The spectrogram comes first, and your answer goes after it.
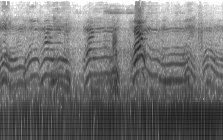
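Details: Hungry puppies crying as they wait to be fed: high, arching whines in quick overlapping bursts, some rising and falling, with a person talking to them nearby.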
